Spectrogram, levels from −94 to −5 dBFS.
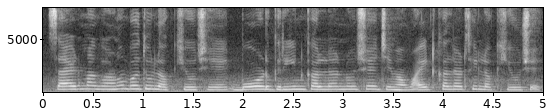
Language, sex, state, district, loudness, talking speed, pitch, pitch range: Gujarati, female, Gujarat, Valsad, -19 LUFS, 205 wpm, 280 Hz, 250-290 Hz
